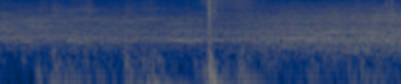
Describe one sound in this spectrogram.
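A kick lands with a sharp thud.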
